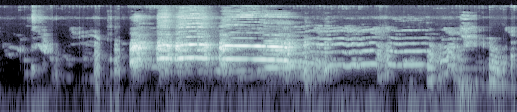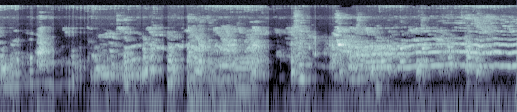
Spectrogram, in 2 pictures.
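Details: Rooster crow from a Brazilian breeding farm's top-five selection: a long harmonic crow with level, slightly falling tones around two seconds, then softer clucking and a second drawn-out crow near the end.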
